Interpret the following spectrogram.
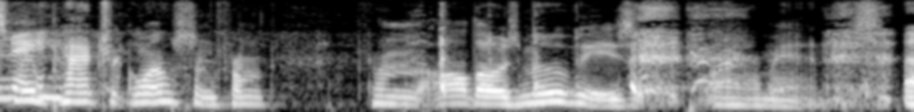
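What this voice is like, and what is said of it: Weak impression of Patrick Wilson. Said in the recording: “doing an impersonation of Ben's impersonation, and I can't do impersonations”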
